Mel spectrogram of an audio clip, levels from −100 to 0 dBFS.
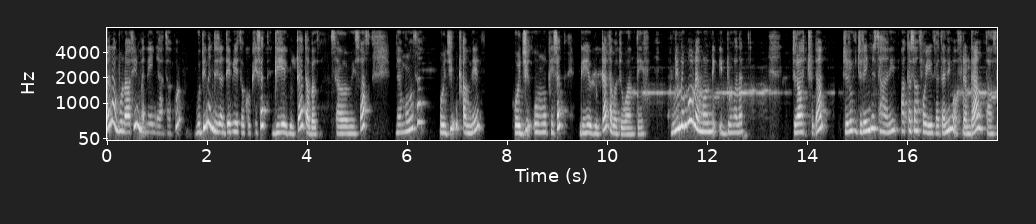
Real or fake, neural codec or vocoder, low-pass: fake; codec, 16 kHz, 2 kbps, FunCodec, trained on Chinese and English, 25 frames a second; 7.2 kHz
